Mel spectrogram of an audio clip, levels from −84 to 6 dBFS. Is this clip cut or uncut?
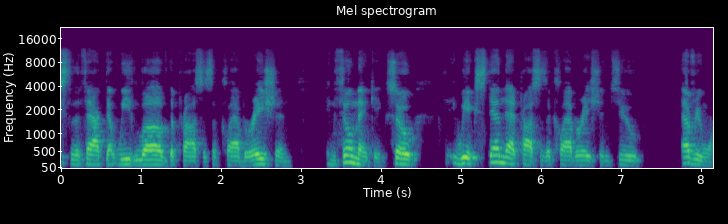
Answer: cut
